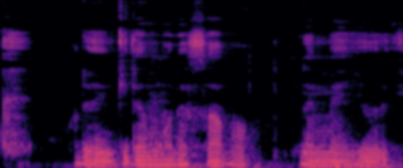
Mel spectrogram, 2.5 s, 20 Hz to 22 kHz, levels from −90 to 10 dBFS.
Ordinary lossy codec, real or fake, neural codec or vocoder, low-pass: none; real; none; none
